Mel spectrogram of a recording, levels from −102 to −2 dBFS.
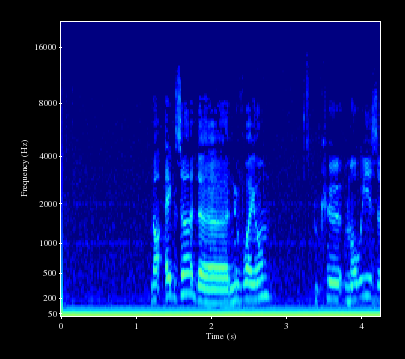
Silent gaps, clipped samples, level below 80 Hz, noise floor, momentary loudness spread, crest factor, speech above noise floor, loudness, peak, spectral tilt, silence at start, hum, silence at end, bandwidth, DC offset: none; under 0.1%; -86 dBFS; -81 dBFS; 9 LU; 18 dB; 21 dB; -60 LUFS; -40 dBFS; -4 dB/octave; 0 s; none; 0 s; 15 kHz; 0.3%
